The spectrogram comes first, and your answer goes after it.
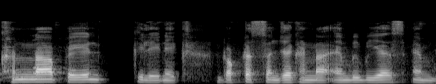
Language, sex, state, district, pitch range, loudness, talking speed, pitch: Hindi, male, Madhya Pradesh, Katni, 105-110 Hz, -20 LUFS, 110 wpm, 105 Hz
